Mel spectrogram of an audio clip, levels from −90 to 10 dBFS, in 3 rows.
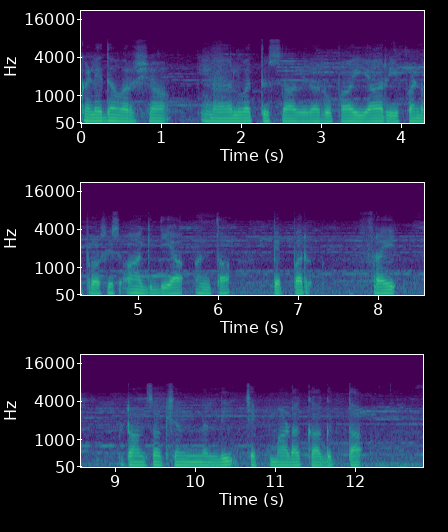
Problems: constant background noise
